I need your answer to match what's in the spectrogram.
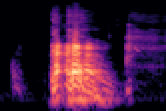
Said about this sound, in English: That gulp was like audible.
